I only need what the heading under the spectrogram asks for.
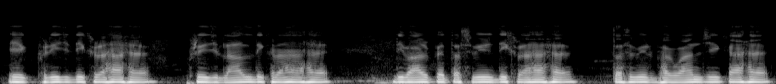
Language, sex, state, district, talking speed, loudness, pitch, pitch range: Hindi, male, Bihar, Patna, 160 wpm, -13 LUFS, 110 Hz, 110-115 Hz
